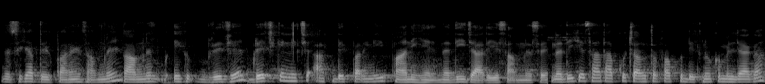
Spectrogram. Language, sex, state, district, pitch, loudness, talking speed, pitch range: Hindi, male, Jharkhand, Jamtara, 130 Hz, -30 LUFS, 280 wpm, 115-140 Hz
